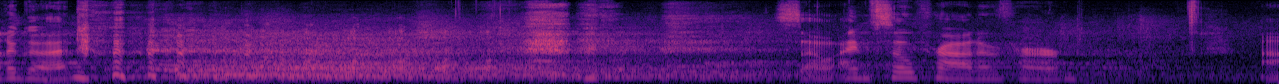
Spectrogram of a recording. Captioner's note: laughter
